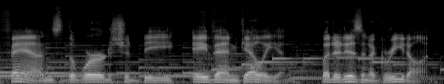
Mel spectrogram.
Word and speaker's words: Evangelion: You may have noticed I've been pronouncing Evangelion with a hard E at the front, but I'm using a hard G in the middle despite the word angel being the central word of the title.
